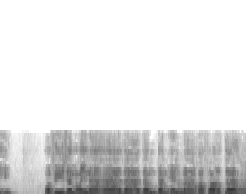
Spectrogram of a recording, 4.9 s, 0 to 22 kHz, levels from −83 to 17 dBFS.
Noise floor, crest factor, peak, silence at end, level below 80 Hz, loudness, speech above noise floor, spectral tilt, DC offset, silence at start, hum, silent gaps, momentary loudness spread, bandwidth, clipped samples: -53 dBFS; 14 dB; -2 dBFS; 0 s; -64 dBFS; -15 LUFS; 38 dB; -5 dB/octave; under 0.1%; 0 s; none; none; 5 LU; 7.4 kHz; under 0.1%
